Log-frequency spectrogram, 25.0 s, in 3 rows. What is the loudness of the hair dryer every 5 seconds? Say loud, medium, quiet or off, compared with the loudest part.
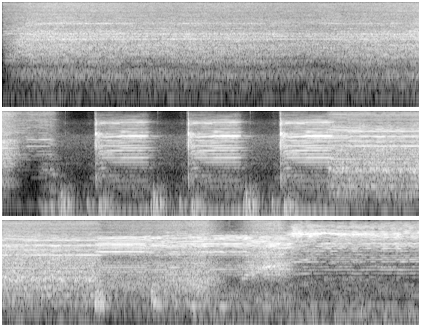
loud, loud, off, loud, loud.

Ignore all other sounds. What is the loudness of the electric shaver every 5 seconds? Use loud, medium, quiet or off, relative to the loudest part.
quiet, quiet, loud, loud, loud.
